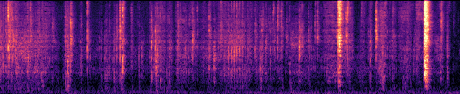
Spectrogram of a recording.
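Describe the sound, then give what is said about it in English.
Paper crinkling and rustling while a gift is wrapped, with many soft crackles and a few sharper crinkles and snaps toward the end. “For a moment, I had like a momentary lapse and I forgot what I was actually wrapping and who it was for. And then I was like, oh God, I'm going to have to unwrap it again.”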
